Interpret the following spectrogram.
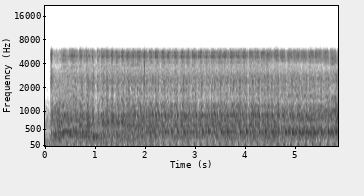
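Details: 3-cylinder Yanmar diesel cold start with glow plugs: steady starter cranking with rhythmic compression pulses that never catch; fuel lines weren't bled, air in lines, normally starts right up.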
